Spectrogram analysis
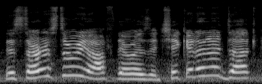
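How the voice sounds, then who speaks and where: A woman's voice: high-pitched, animated, fairly quick. A young woman making up a playful bedtime story in a silly, giggly manner, sitting in a car. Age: young adult. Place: inside a parked car. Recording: noisy car interior, vehicle ambience.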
